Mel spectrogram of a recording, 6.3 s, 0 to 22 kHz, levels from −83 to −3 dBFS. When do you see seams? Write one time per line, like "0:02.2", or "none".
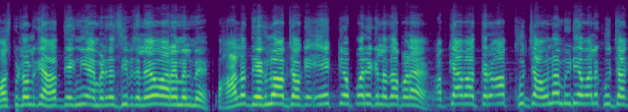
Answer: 0:02.1
0:04.3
